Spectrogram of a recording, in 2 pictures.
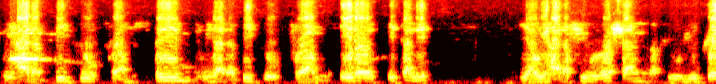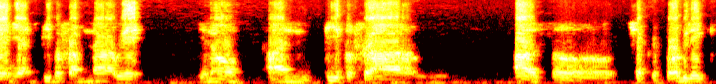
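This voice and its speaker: A man's voice: sits low, wildly swooping pitch, unhurried, husky, poor audio. A man talking casually as an interview guest, often dropping in "you know". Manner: conversational, frequent "you know". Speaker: interview guest, event organiser.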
